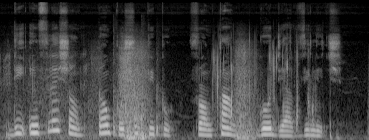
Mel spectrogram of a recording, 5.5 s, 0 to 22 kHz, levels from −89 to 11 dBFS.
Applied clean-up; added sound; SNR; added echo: none; Dog + Knock / Wood; 9 dB; none.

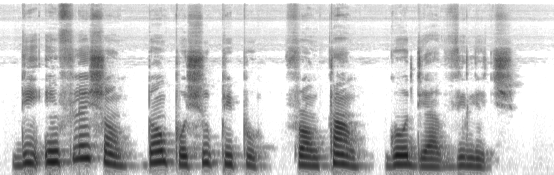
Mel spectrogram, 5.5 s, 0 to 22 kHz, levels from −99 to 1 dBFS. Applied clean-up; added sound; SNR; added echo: none; none; none; none.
